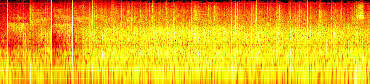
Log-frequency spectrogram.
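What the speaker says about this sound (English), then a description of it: "let's give him a warm applause" Applause at a UNWTO General Assembly session as a dignitary is welcomed on stage, opening with a few sharp separate claps that swell into steady, moderately loud audience clapping.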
